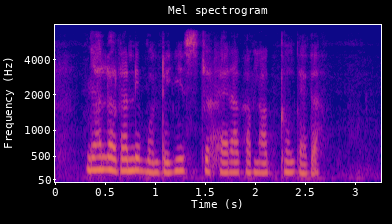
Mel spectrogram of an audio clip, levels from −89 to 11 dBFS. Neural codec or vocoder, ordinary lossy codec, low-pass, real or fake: codec, 24 kHz, 3 kbps, HILCodec; none; 7.2 kHz; fake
